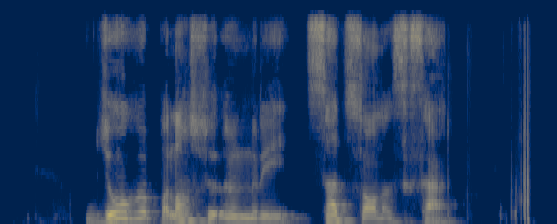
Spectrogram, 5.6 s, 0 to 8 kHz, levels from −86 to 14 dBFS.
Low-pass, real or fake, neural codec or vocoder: 7.2 kHz; fake; codec, 16 kHz, 2 kbps, X-Codec, HuBERT features, trained on balanced general audio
